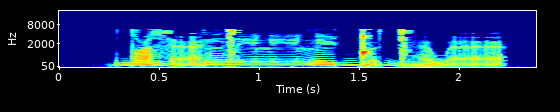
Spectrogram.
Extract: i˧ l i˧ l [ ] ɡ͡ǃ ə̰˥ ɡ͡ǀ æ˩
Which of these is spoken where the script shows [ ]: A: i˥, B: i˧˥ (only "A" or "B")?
A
